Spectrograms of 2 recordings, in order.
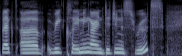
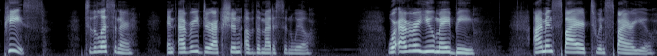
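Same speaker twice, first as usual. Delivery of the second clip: spoken word poem; 3 dB louder than usual. Acted.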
